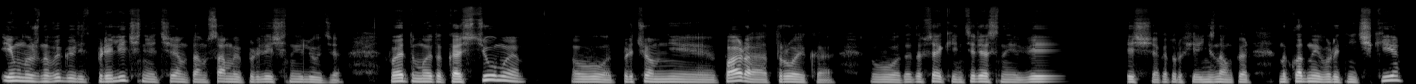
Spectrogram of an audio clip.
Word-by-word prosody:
им 170 -1 +4
нужно 140 -3 +1
выглядеть 140 -5 -2
приличнее, 140 -2 0
чем 125 0 -3
там 115 -2 -4
самые 125 -1 -1
приличные 120 +2 -3
люди. 105 -3 -4 0.5
Поэтому 140 -2 +4
это 130 -1 +1
костюмы, 160 - +3 0.5
вот, 120 -4 0
причём 125 0 0
не 115 -4 -2
пара, 145 -8 +6
а 105 - -3
тройка. 115 -5 -1 0.3
Вот. 115 -2 -2
Это 120 +1 -2
всякие 125 -1 -1
интересные 120 -1 0 1.1
вещи, 120 -1 -1
о 110 - -2
которых 120 -3 -6
я 115 - -1
и - - -1
не 115 - 0
знал, 115 -2 -1
как: 115 -1 -1 0.3
накладные 135 +2 +2
воротнички, 120 - 0
125 Hz, 135 wpm, -25 LUFS, 115-135 Hz, 1.1 s, пара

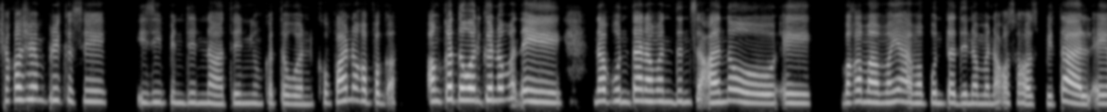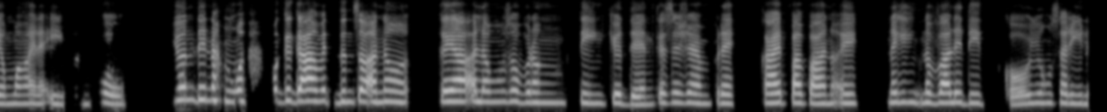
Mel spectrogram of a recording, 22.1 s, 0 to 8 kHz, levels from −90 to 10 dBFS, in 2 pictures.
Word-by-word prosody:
Tsaka 335 +2 +2
siyempre 330 -1 -1
kasi 290 -2 -4 0.3
isipin 265 -1 -7
din 255 0 -6
natin 245 +1 -2
yung 235 -1 -8
katawan 225 -2 -4
ko, 260 - -6
paano 315 +4 +3
kapag 265 -4 -1 0.3
ang 300 0 +5
katawan 330 -2 +8
ko 330 - +6
naman, 340 +3 +2
eh, 280 -3 +4 0.3
napunta 300 +1 +3
naman 295 -1 +3
dun 285 0 -5
sa - - -1
ano, 265 -3 +3
eh, 245 -1 -1 0.3
baka 260 +4 +2
mamaya 275 +1 +3
mapunta 250 0 -2
din 245 0 -2
naman 235 0 -3
ako 255 - -2
sa 255 - -4
hospital. 225 +2 +4
Eh, 235 0 0
yung 225 - -9
mga 235 0 -4
naipon 220 0 -11
ko, 230 -4 -3 0.5
yun 335 +1 0
din 340 -1 0
ang 325 - +2 0.2
wa 300 - +3 0.3
maggagamit 300 0 +4
dun 280 +2 -5
sa 295 -2 +4
ano 275 -1 0 0.3
kaya 290 0 +4
alam 285 -1 -1
mo 285 - -9
sobrang 265 -2 -4 0.2
thank 240 -2 -6
you 250 - +2
din 210 -1 -4
kasi 255 +2 -5
siyempre 245 -1 -3 0.3
kahit 250 0 +3
papaano, 235 -2 0
eh, 245 0 -3 0.3
naging 265 -1 -5
na-validate 255 -2 0 0.2
ko 235 - -5
yung 250 +1 -7
sarili 240 -2 -5
ko - - -83
260 Hz, 165 wpm, -22 LUFS, 245-290 Hz, 0.5 s, katawan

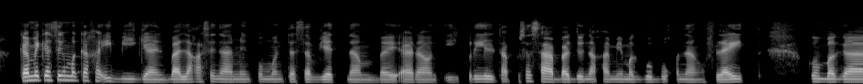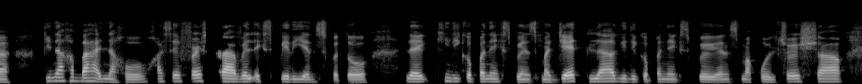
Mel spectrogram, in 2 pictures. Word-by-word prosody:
Kami 185 +3 +7
kasing 200 0 +3
magkakaibigan 130 - -1
balak 120 +3 +3
kasi 135 +1 -7
namin 120 -1 -3
pumunta 120 0 -6
sa 125 +1 -2
Vietnam 110 -2 -3
by 110 0 -1
around 110 -1 0
April. 125 +4 -3
Tapos 150 - -5
sa 150 - -2
Sabado 120 -1 +3
na 120 0 -3
kami 120 0 -3
magbo-book 120 0 -6
ng 115 -1 -4
flight. 115 +3 +2 0.6
Kumbaga, 125 -2 +3 0.3
kinakabahan 155 -3 +2
ako 120 -1 -2
kasi 140 +1 -4
first 150 +1 +1
travel 135 -1 +5
experience 125 -2 -2
ko - - -5
'to, 115 0 +2 0.5
like 135 -2 +3
hindi 145 -3 -6
ko 145 - +2
pa 135 -1 0
na-experience 120 -3 -3
ma-jetlag, 140 +3 +3
hindi 125 -3 -5
ko - - -2
pa 125 - -6
na-experience 120 0 -3
ma 115 - -1
culture 120 +3 -2
shock. 130 0 +2
125 Hz, 145 wpm, -27 LUFS, 115-135 Hz, 0.6 s, Kami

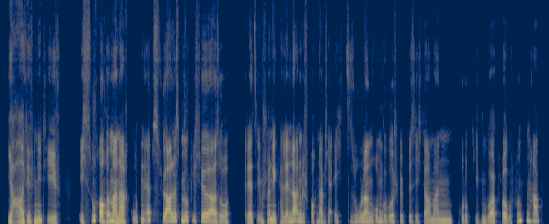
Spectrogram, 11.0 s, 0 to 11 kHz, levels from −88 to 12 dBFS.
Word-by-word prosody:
Ja, 130 -1 +2
definitiv. 135 +1 -2 0.3
Ich 145 -1 -9
such 210 +2 -1
auch 160 - +9
immer 170 -1 +7
nach 140 -1 +3
guten 160 -4 -6
Apps 195 0 -3
für 185 -2 +3
alles 190 +1 +3
Mögliche. 185 -1 +2
Also, 140 0 +2 0.4
hatte 135 - -7
jetzt 135 -1 -1
eben - - -8
schon 135 0 -1
den 135 -1 +2
Kalender 145 +6 +1
angesprochen, 155 -2 -5
da - - -5
hab 135 - -4
ich - - -22
ja - - -8
echt 145 0 -17
so 150 +3 -8
lang 145 -3 +1
rumgewurschtelt, 150 0 -6
bis 145 0 -12
ich 145 0 -15
da 135 0 -4
mal 135 -1 -3
'n 130 0 -3
produktiven 140 0 -11
Workflow 140 -1 0
gefunden 180 +7 -4
hab. 180 0 -3
145 Hz, 200 wpm, -23 LUFS, 135-170 Hz, 0.4 s, auch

